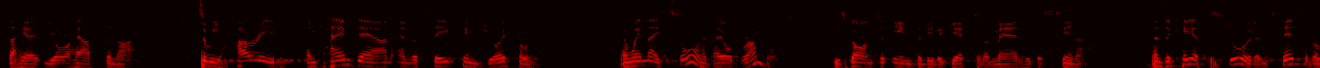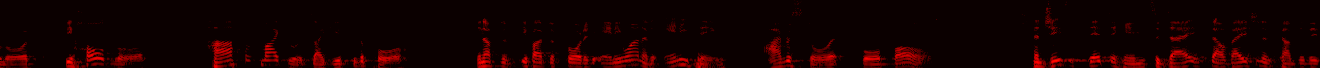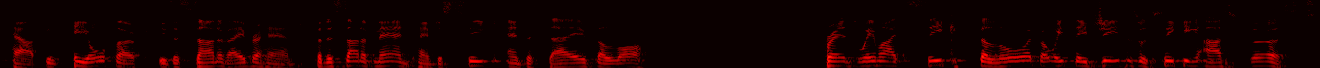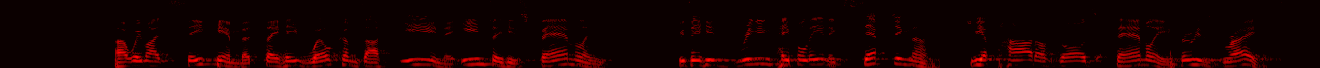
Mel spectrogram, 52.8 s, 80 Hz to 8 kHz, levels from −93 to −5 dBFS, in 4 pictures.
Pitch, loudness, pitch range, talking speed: 135 Hz, -68 LUFS, 110-170 Hz, 165 wpm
